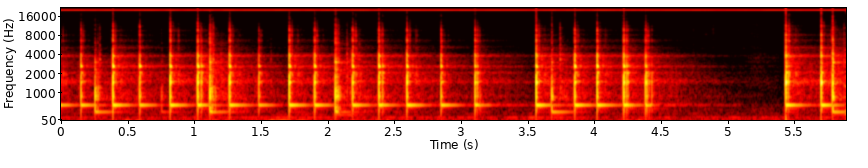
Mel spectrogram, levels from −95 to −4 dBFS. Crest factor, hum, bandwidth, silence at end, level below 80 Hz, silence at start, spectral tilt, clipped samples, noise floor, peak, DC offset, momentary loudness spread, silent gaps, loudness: 28 dB; none; over 20 kHz; 0 s; -66 dBFS; 0 s; -1 dB/octave; under 0.1%; -51 dBFS; -2 dBFS; under 0.1%; 8 LU; none; -27 LUFS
